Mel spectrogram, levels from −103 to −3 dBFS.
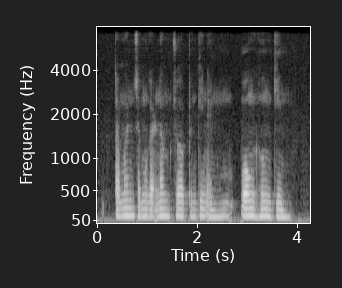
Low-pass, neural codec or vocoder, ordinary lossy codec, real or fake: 7.2 kHz; vocoder, 44.1 kHz, 128 mel bands every 256 samples, BigVGAN v2; none; fake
